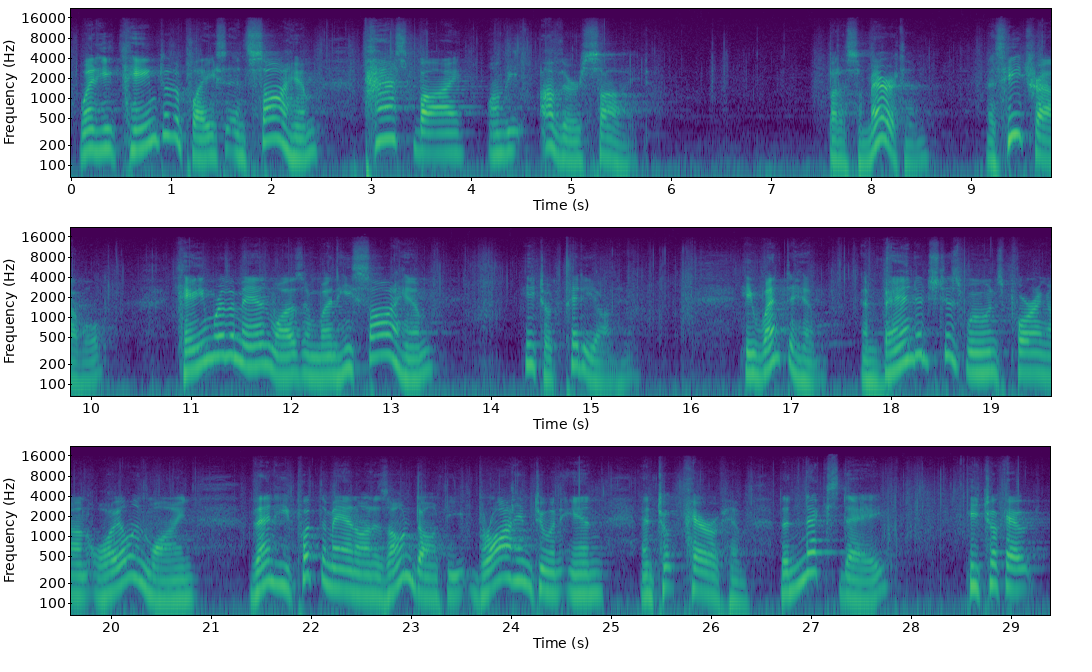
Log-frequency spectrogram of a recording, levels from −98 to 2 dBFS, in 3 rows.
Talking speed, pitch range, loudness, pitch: 150 wpm, 110-175 Hz, -33 LUFS, 140 Hz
